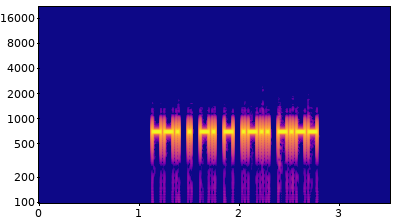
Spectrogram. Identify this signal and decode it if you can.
Morse code, heard as a keyed tone, about 40 wpm, 700 Hz. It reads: GENTLY
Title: Six Letter Words - 40wpm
